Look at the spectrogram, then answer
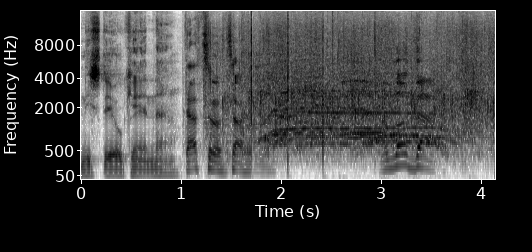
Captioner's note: cheers and applause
